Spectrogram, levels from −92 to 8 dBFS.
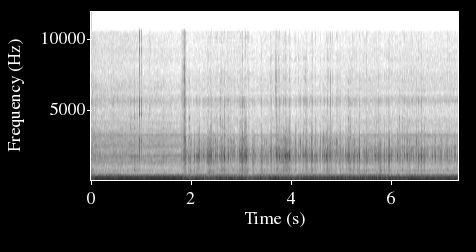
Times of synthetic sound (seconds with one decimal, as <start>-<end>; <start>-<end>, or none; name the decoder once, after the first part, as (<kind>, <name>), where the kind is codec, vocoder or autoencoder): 2.2-3.2 (vocoder, Vocos)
